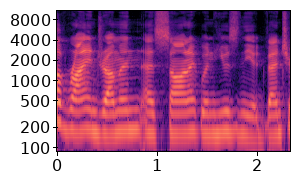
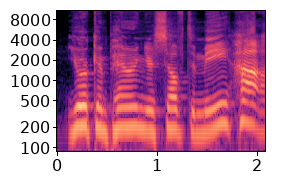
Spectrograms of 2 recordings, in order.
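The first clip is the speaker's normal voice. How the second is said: put-on slight British accent, raised; 5 dB louder than usual. Quoting Shadow's line from Sonic Adventure 2: Shadow voice with British-ish accent. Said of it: "he had the British kinda accent".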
